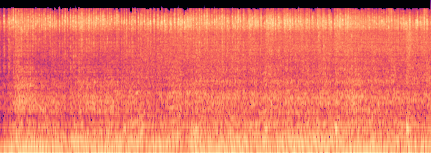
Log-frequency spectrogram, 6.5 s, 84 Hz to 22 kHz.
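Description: Supercharged engine of a blown 1970 Chevy Nova pro street car idling steadily as the car rolls slowly by.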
